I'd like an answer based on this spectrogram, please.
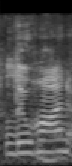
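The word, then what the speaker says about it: Luján: And is that how you say his name? I believe it's Lujan. Lujan, okay.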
